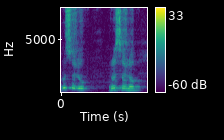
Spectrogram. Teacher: রতে পেশ আছে তাহলে রটা মোটা হবে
